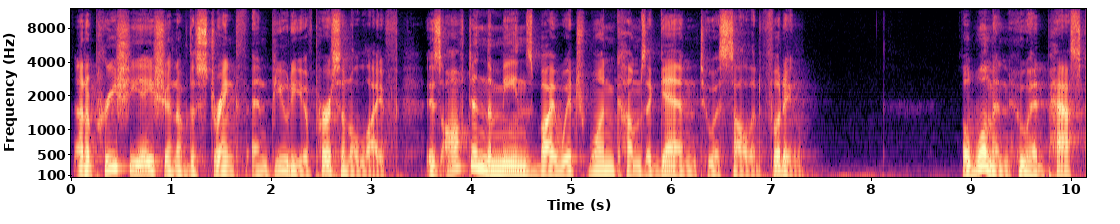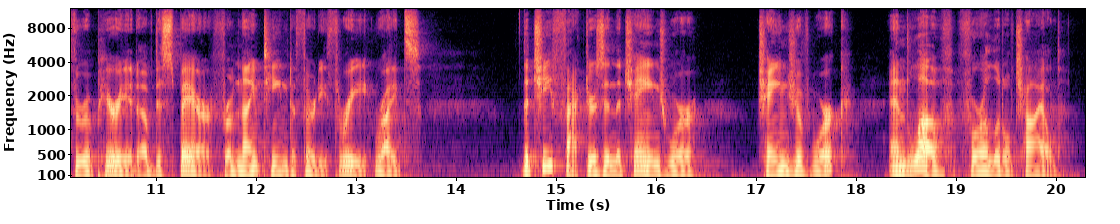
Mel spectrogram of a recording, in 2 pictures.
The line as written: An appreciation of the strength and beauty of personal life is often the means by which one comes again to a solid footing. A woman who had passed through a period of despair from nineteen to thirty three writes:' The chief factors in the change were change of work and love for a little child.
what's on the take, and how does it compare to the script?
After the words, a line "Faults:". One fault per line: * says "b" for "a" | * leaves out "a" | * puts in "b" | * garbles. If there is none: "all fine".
An appreciation of the strength and beauty of personal life is often the means by which one comes again to a solid footing. A woman who had passed through a period of despair from nineteen to thirty three writes:' The chief factors in the change were change of work and love for a little child.
Faults:
all fine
